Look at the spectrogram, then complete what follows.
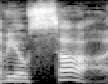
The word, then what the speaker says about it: Leviosa: this and he would like correct how he pronounced the spell too. He was like it's actually Leviosa and then he would hit like Peralta across you know.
